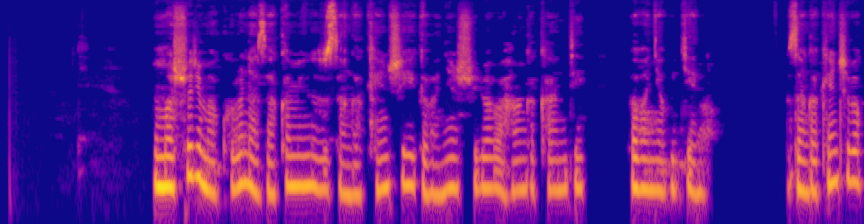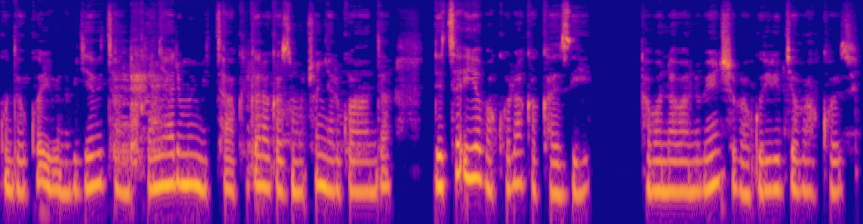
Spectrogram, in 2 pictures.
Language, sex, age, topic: Kinyarwanda, female, 18-24, education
